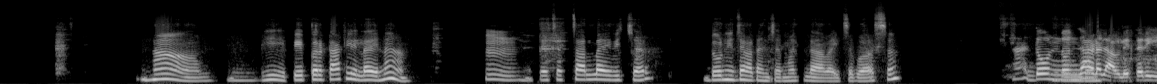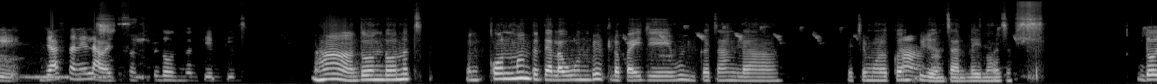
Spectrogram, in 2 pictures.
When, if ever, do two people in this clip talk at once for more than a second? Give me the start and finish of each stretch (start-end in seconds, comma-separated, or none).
none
